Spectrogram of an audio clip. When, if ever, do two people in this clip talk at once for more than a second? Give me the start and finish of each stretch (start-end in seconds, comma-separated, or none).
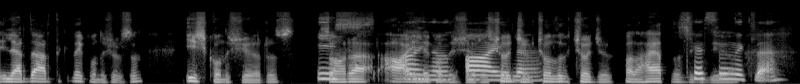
3.2-5.5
